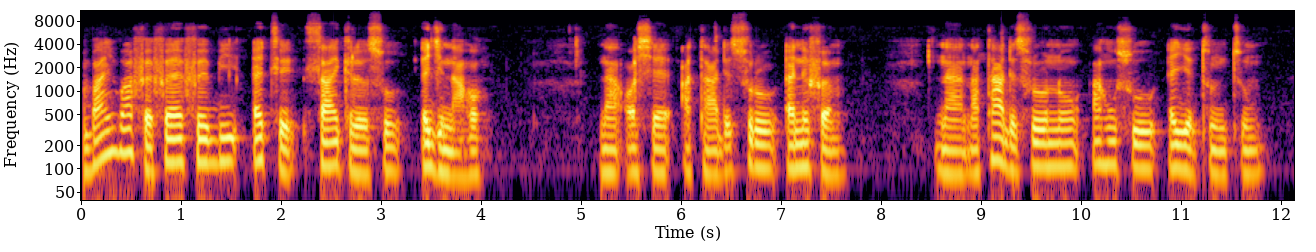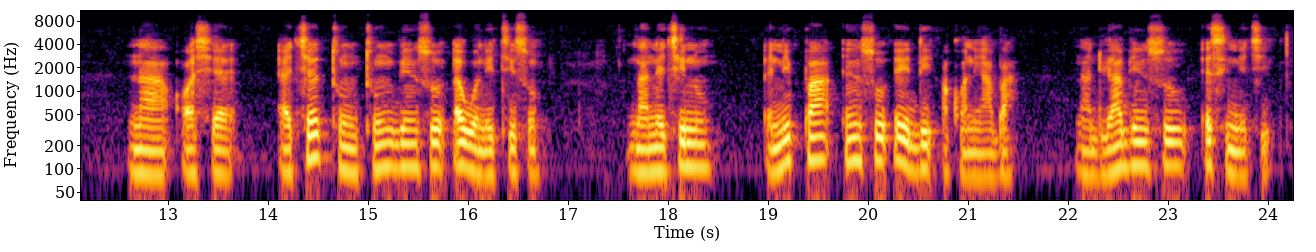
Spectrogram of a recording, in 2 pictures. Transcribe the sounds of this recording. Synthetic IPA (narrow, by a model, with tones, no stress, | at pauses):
a˨ba˦jɪ˦wa˦fɛ˨fɛː˦fæ˦bi˦ɛ˦tʰɪ˨sa˦ɪ˦kʰɪ˨lsʊ˦æ˦d͡ʑi˨nã̰˨ɦɔ˦ | nã˨ʔɔ˨ɕɛ˨a̰˨tʰaː˨dɪ˨sʊ˦ɾʊ˦ɛ˦nɪ̃˦fɛ̃˨m | nã˨nã˨tʰaː˦dɪ˨sʊ˦ɾʊ˦nʊ̃˦a˦ɦʊ̃˦su˦o˦ɛ˦jɛ˨tʰũ˨ntʰũ˦m | nã˨ɔ˨ɕɛ˨ | ɛ˨t͡ɕʰɛ˦tʰũ˨ntʰũ˦mbi˦n̩˦sʊ˦ɛ˦wɔ˨nɪ̃˨tʰi˦sʊ˦ | nã˨næ˨t͡ɕʰi˦nʊ̃˦ | æ˨nĩ˦pʰa˦n̩˦sʊ˦ʔɛ˦˨di˦a˨kʰɔ˨nɪ̃˨a˨ba˦ | nã˨dɥa˦bi˦n̩˦sʊ˦æ˦si˨næ˨t͡ɕʰi˦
